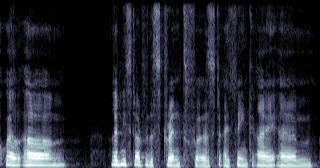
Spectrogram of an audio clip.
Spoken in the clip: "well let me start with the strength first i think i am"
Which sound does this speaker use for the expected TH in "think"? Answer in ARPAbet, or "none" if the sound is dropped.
TH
